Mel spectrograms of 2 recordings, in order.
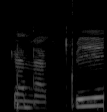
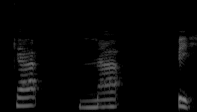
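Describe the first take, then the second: First: Said in the usual way. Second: Very slow "canapé", cut in three; "canapé" split into separate syllables for pupils. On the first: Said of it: "voilà le mot". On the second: Shown as a demonstration. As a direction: say ca... na... pé with pauses. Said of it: "Trois syllabes".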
